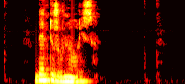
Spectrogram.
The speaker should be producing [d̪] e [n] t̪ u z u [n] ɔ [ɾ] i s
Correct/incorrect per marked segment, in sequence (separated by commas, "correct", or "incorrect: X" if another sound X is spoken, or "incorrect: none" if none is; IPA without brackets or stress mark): correct, correct, correct, correct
